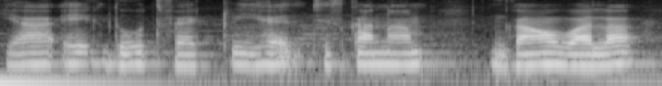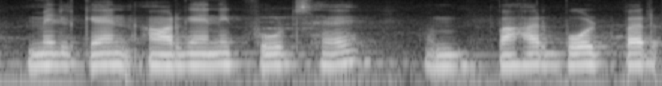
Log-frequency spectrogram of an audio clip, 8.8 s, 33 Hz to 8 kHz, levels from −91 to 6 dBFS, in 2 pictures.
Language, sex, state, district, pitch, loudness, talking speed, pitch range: Hindi, male, Uttar Pradesh, Jalaun, 135 Hz, -18 LUFS, 120 wpm, 130-140 Hz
